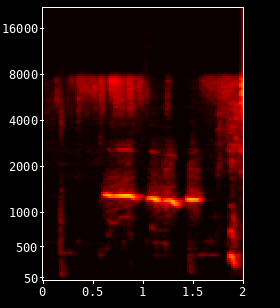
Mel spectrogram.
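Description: A person whistling three short notes at nearly the same pitch, the middle one dipping slightly, lasting about a second.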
